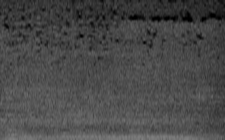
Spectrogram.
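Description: A monster's roar: one long, held, pitched cry that rises slightly and then sinks as it fades out.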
